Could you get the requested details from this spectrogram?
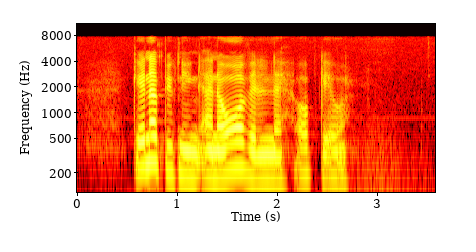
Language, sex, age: Danish, female, 42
